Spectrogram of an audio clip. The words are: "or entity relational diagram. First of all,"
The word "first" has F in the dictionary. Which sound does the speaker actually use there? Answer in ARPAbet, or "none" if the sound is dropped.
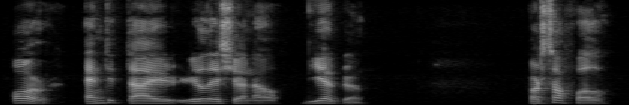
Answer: P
